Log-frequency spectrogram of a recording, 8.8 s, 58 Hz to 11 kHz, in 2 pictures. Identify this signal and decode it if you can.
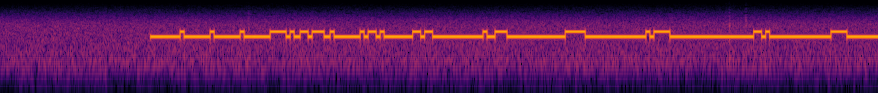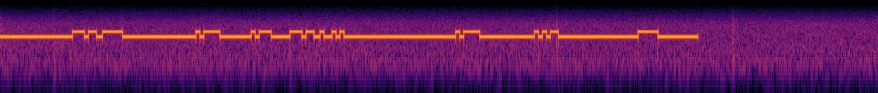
RTTY (50 baud, 450 Hz shift), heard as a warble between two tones, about 1600 Hz centre. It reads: DLATEGO TEZ JEST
